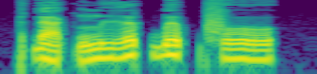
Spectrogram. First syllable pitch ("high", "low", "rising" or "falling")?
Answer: low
